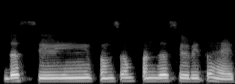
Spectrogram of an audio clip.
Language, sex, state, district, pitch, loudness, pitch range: Hindi, male, Uttar Pradesh, Jyotiba Phule Nagar, 150 Hz, -17 LUFS, 145-150 Hz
